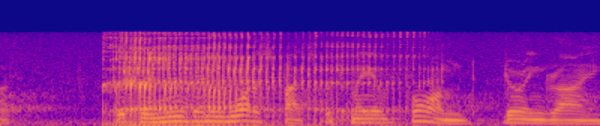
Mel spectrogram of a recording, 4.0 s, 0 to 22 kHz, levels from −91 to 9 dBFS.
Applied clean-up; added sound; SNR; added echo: none; Burping, eructation; -1 dB; none.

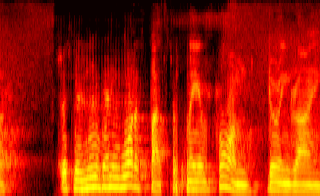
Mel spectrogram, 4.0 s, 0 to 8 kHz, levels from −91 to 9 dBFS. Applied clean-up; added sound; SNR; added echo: neural mask model Resemble Enhance denoiser.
